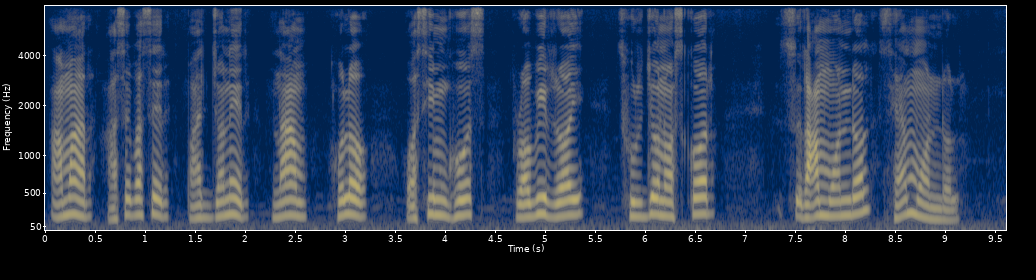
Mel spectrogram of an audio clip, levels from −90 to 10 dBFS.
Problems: none marked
